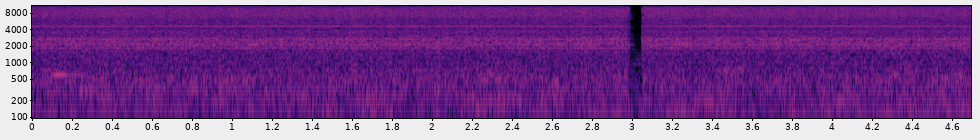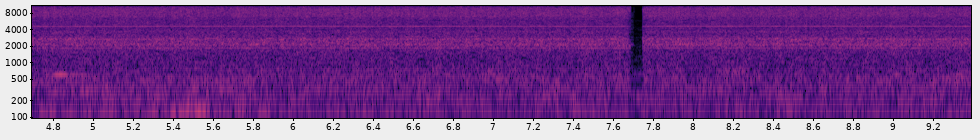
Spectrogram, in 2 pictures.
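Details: High-speed dental handpiece preparing a class I cavity for amalgam in a mandibular first molar, with the fissure bur tilted to converge the buccal and lingual walls: a steady high-pitched whine with air-water spray and two brief stops.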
